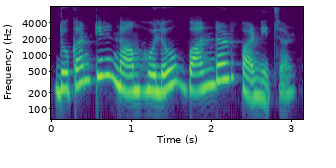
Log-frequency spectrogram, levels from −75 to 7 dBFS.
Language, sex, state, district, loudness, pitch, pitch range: Bengali, female, West Bengal, Alipurduar, -12 LUFS, 260 Hz, 220-325 Hz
